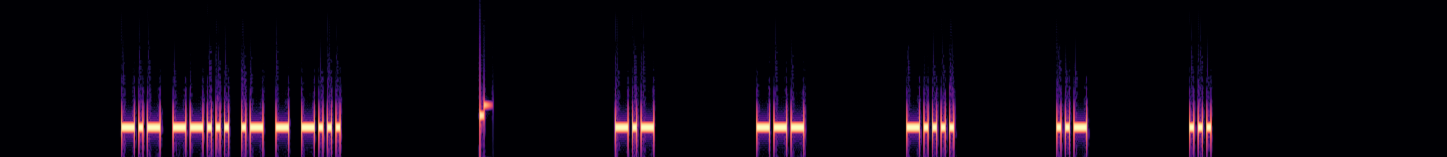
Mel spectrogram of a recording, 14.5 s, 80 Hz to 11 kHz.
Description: Morse code, heard as a keyed tone, about 28 wpm, spaced as for 12 wpm, 700 Hz. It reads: K7ATB KO6US
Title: USA Call Signs - 5 Characters - 8x Character Spacing - 28wpm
